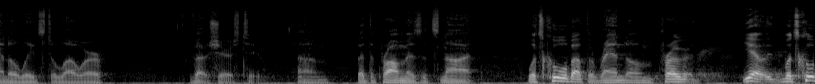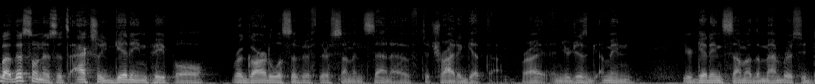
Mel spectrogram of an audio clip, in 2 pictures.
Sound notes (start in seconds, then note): 7.4 man speaking off microphone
